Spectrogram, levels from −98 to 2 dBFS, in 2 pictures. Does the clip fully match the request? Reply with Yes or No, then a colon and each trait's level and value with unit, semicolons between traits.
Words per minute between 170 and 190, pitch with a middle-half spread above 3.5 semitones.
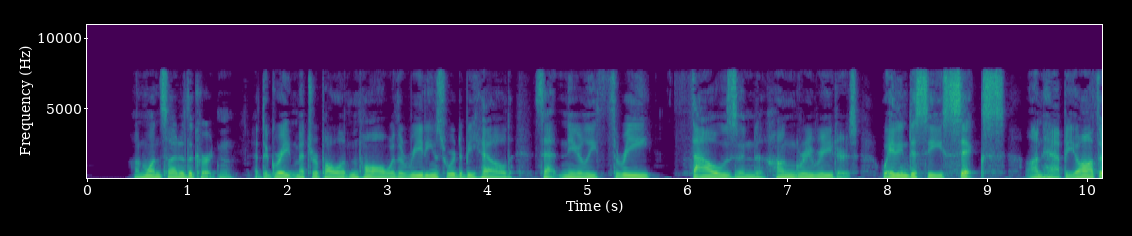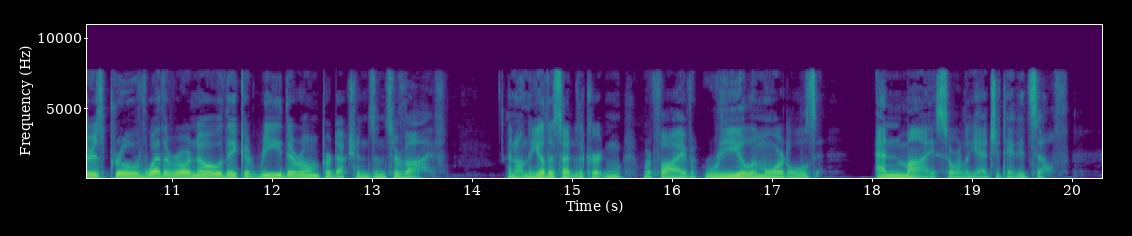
Yes: average, 175 wpm; average, 4.3 semitones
